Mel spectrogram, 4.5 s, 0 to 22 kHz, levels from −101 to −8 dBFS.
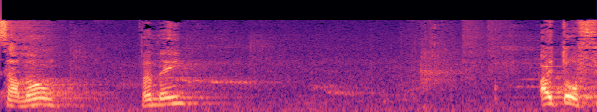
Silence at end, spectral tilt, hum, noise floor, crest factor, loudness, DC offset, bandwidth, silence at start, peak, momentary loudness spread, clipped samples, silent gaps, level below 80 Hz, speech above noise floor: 0 s; -3 dB/octave; none; -45 dBFS; 20 dB; -19 LUFS; under 0.1%; 11.5 kHz; 0 s; -2 dBFS; 27 LU; under 0.1%; none; -56 dBFS; 28 dB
